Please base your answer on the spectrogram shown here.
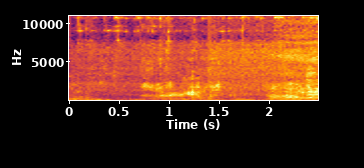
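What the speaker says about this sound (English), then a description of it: "Where'd you get those dogs?" Dogs bark and yip outdoors in a noisy backyard pool area, the sounds mixed into a steady background wash and growing slightly louder toward the end.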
